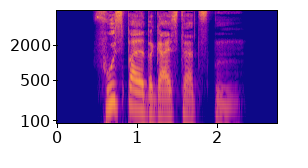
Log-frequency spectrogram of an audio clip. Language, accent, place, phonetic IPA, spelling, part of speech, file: German, Germany, Berlin, [ˈfuːsbalbəˌɡaɪ̯stɐt͡stn̩], fußballbegeistertsten, adjective, De-fußballbegeistertsten.ogg
- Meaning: 1. superlative degree of fußballbegeistert 2. inflection of fußballbegeistert: strong genitive masculine/neuter singular superlative degree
